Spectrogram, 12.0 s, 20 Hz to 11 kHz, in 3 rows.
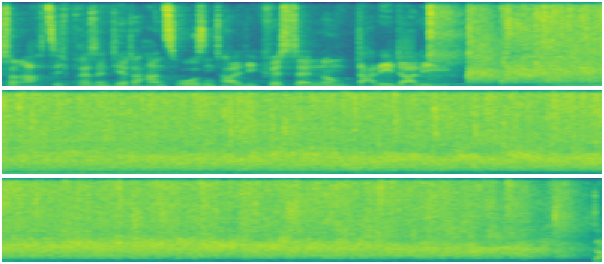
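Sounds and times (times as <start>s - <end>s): studio audience applauding: 3.1s - 12.0s.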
